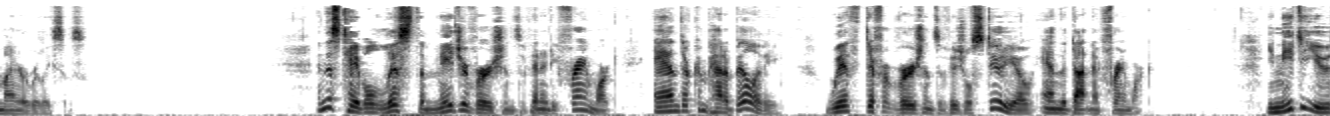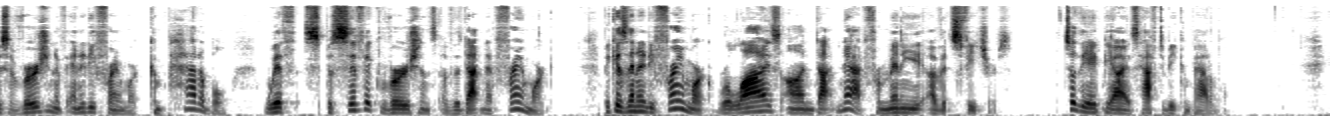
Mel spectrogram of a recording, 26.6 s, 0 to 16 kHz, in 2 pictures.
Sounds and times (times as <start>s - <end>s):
Narration, monologue: 0.0s - 26.6s.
